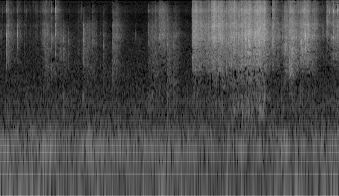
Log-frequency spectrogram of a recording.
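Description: Aluminium foil being handled and crumpled: a few light crinkles at first, then from about four seconds in a dense, continuous crinkling as a sheet is pulled out and scrunched.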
